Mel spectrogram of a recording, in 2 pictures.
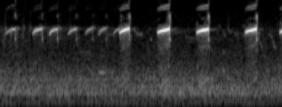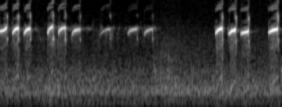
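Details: Common sandpiper (Actitis hypoleucos) giving high, thin whistled calls, some in quick runs of two or three and others spaced out, over a faint low rumble.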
